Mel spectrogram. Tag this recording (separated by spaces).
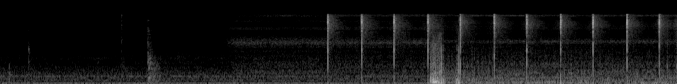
cooking domestic-sounds field-recording kitchen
